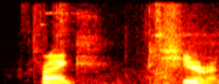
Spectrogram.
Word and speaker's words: Sheeran: Frank Sheeran. Am I saying that right? – Yeah, you said it right.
